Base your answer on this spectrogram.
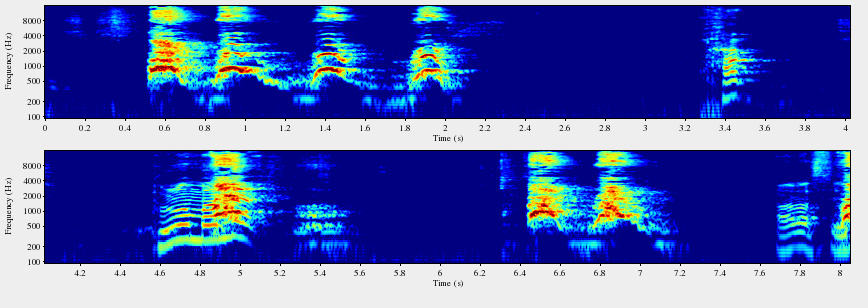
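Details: Short-legged Dachshund talking back to a man in a lively exchange: rapid barks mixed with wavering, whining, almost vocal yowls, in uneven bursts separated by brief pauses.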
